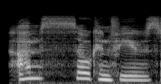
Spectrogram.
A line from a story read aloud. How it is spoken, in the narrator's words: I mumble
